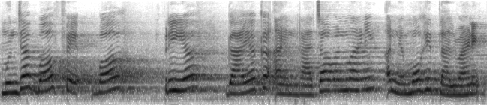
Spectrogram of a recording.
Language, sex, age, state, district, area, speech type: Sindhi, female, 18-30, Gujarat, Junagadh, rural, spontaneous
